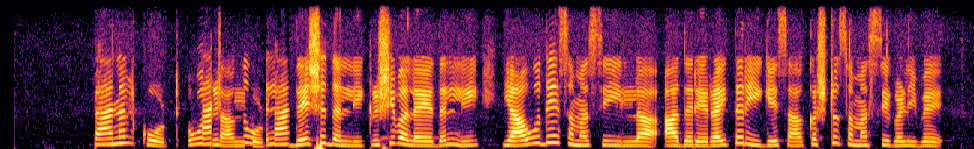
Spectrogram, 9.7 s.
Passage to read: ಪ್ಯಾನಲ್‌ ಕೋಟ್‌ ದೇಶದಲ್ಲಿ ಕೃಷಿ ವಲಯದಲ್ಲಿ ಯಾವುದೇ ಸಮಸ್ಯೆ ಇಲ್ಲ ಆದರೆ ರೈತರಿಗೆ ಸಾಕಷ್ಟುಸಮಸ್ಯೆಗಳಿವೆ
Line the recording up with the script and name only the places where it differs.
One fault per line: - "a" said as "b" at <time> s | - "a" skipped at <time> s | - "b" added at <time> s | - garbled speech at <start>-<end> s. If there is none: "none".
- garbled speech at 1.9-2.9 s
